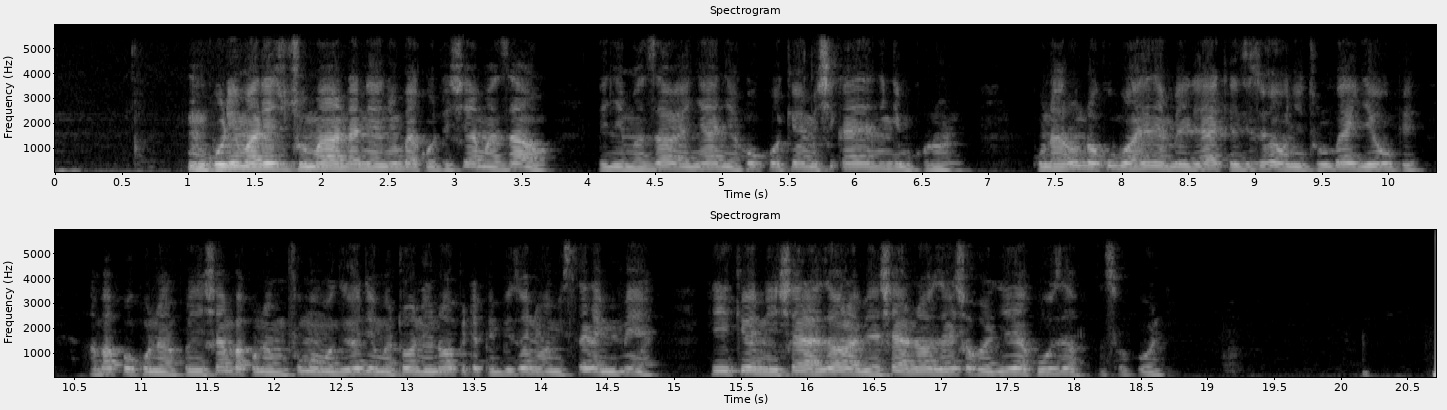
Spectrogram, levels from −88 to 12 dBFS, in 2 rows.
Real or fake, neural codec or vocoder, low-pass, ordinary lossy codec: real; none; 5.4 kHz; AAC, 48 kbps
